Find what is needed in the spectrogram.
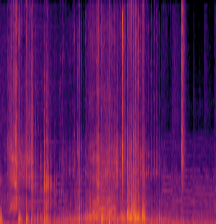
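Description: Two Beyblade spinning tops, just launched into a plastic stadium, whir and grind across its floor, with sharp clacks as they strike each other. Background music plays underneath.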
